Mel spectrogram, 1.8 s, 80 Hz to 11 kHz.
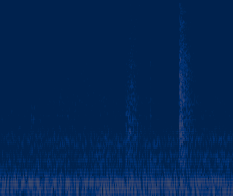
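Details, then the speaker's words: Bathroom exhaust fan running at real low power with a low, weak labored hum; after 5–10 minutes running it makes a weird noise and sounds barely working; to be cleaned of dust before replacing. "and if it sits here and runs for about 5 10 minutes starts to make kind of a weird noise and sounds like it's barely working at all"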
